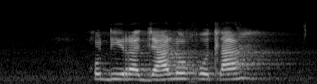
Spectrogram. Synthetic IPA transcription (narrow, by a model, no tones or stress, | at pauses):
χʊdirad͡ʒalɔχʊt͡ɬʼa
